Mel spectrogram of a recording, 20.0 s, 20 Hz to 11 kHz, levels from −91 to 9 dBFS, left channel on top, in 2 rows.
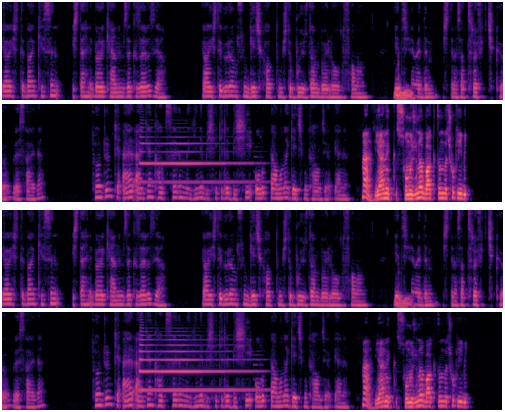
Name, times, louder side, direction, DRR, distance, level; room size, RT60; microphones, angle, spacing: voice 1, 0.0-1.2 1.4-3.3 4.0-7.3 7.9-10.9 11.8-17.0, equal, ahead, 0.4 m, -35 dB
voice 2, 7.8-8.2 17.2-19.3, left 6 dB, 75° left, 0.4 m, -23 dB
Trumpet, 12.8-15.4, right 5 dB, 80° right, 0.5 m, -34 dB
2.7 x 2.0 x 3.1 m
head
